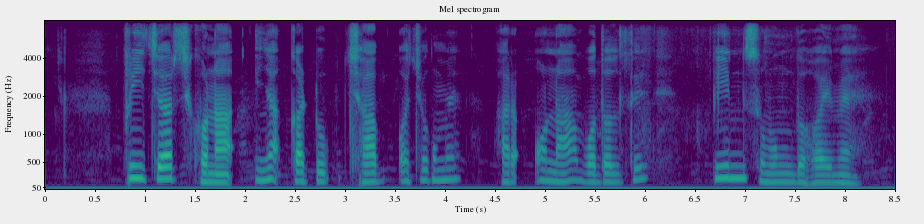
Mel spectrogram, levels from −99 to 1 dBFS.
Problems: background sounds at intervals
